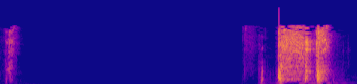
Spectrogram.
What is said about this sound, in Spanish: Padre, no finjas que toses.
